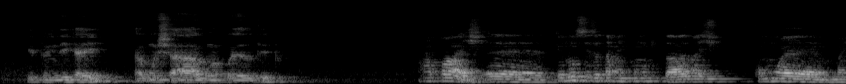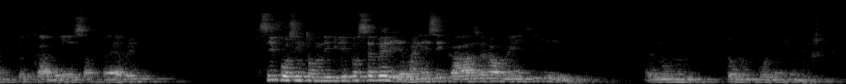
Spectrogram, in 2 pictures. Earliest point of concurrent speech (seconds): none

